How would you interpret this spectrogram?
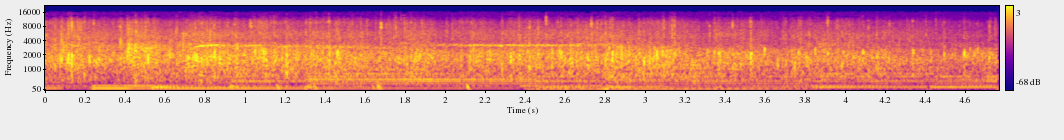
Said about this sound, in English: Can we give the Lord a hand?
